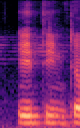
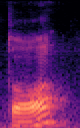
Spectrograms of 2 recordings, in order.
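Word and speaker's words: 땅: তো ইউং এর শেষ বর্ণ হচ্ছে অং।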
